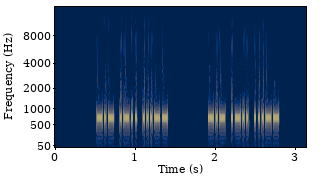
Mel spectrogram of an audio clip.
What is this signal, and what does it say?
Morse code, heard as a keyed tone, about 51 wpm, 700 Hz. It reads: KL3 KL3
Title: USA Call Sign Prefixes - Repeated 2x - 50wpm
